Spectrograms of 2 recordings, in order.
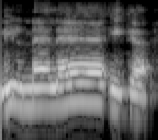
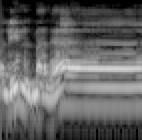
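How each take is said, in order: First: "للملائكة" with the long aa bent towards ee; "للملائكة" recited with a slanted, thin alif; tilted alif. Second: Chanted "للملائكة" with a very long laa before the hamza; slow recited "للملائكة", long madd then crisp hamza; obligatory connected madd. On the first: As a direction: show the error: front the alif of "للملائكة" into an eh sound. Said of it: "لا تمل صوت الألف". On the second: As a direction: stretch the aa of "للملائكة" on a steady held note. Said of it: "هكذا مد واجب متصل". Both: Shown as a demonstration.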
